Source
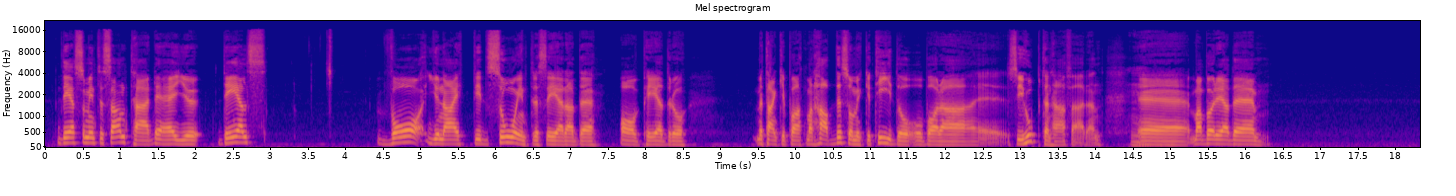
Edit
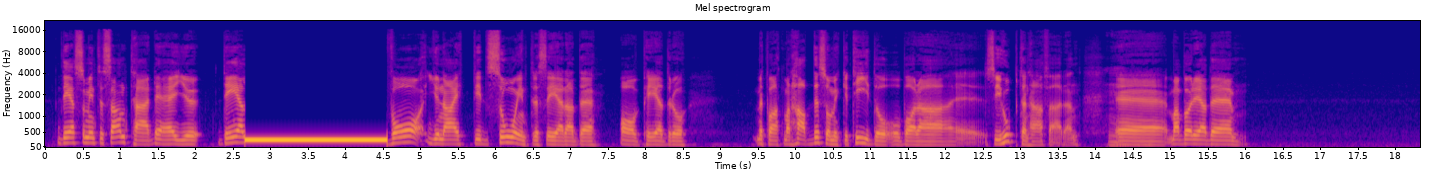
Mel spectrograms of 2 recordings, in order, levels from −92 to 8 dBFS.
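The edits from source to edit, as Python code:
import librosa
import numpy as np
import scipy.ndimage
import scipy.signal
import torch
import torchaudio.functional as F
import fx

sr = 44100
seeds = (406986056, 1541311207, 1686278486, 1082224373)

y = fx.edit(x, sr, fx.bleep(start_s=2.67, length_s=1.9, hz=260.0, db=-7.0),
    fx.cut(start_s=9.62, length_s=0.3), tone=tone)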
